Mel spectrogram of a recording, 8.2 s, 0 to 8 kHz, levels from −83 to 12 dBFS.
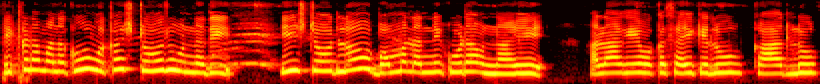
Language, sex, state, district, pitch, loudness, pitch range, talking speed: Telugu, female, Andhra Pradesh, Annamaya, 300 Hz, -12 LUFS, 285-350 Hz, 115 wpm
